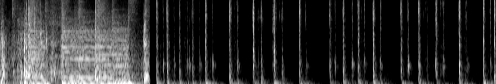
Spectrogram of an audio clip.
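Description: Background music that stops about two seconds in, followed by a rapid, irregular run of computer-keyboard typing clicks: a typing sound effect for text being typed out on screen.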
